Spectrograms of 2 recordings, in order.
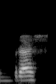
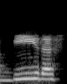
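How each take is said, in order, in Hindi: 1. इसकी शुरुआत सादी 'b' ध्वनि से होती है। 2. इसकी शुरुआत अक्षर के नाम 'bee' से होती है।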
